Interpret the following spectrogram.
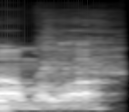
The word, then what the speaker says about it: Kamala: name and I'm like no it's Cala think of calm down Cala calm just tell that to people Kamala cuz when people be like Kamala I'm like no no it's Kamala I thinka Kamala and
